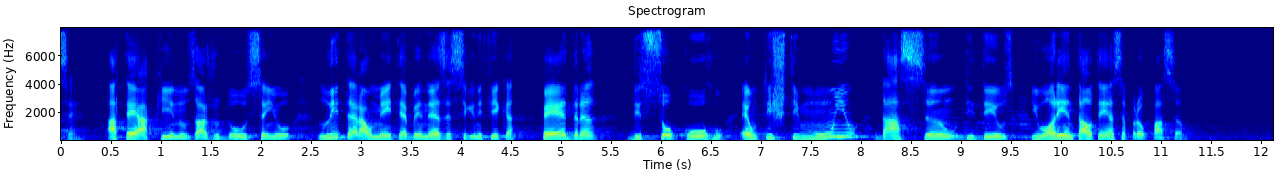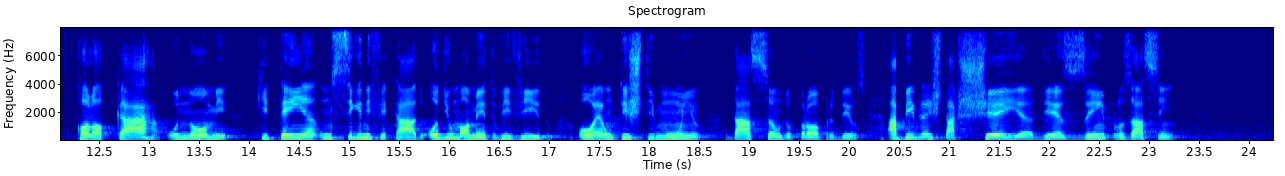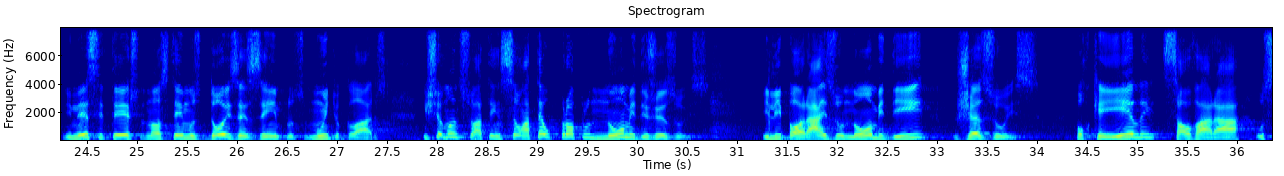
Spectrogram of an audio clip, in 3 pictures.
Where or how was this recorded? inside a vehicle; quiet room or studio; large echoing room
large echoing room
